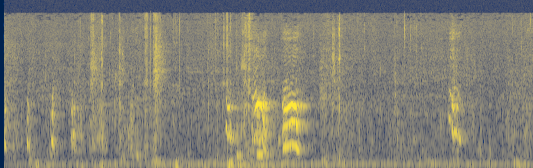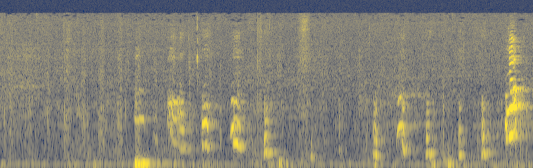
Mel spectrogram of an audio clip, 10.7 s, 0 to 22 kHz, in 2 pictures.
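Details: Ruby, a fox red Labrador Retriever, with her nine 18-day-old puppies from her second litter, eyes newly open and starting to walk; high squeaky whimpers and short squeals come in scattered bursts over a steady low indoor hum.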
